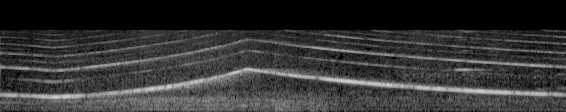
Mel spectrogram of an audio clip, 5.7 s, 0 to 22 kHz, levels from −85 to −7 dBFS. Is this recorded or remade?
recorded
